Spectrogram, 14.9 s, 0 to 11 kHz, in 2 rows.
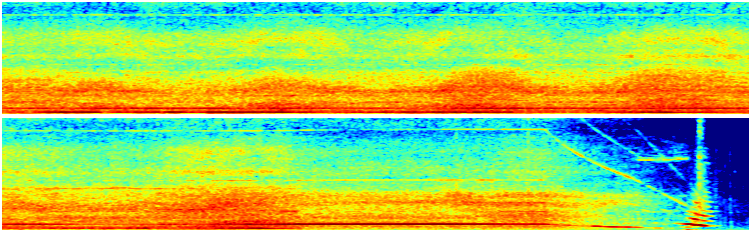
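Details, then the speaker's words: Shark NV355 vacuum after motor main pod replacement: steady motor roar with even high whine, then smooth, slightly strange-sounding wind-down; works, normal running. "whoa that sounded [Applause] goofy kind of a strange motor wind down sound but works huh but hey it works"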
